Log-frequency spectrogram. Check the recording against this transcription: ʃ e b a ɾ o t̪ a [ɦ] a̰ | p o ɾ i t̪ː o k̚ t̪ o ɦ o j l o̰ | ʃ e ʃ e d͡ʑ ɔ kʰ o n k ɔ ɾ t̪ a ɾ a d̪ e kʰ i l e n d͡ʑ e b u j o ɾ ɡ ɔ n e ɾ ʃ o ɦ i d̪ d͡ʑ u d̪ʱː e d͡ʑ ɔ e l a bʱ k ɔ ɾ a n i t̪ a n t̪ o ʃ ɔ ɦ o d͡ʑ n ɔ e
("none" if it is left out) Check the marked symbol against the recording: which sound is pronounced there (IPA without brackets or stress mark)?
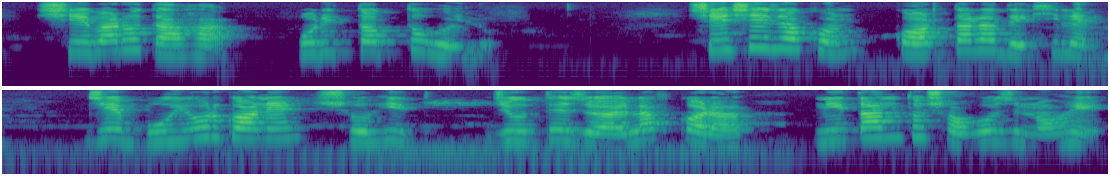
ɦ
